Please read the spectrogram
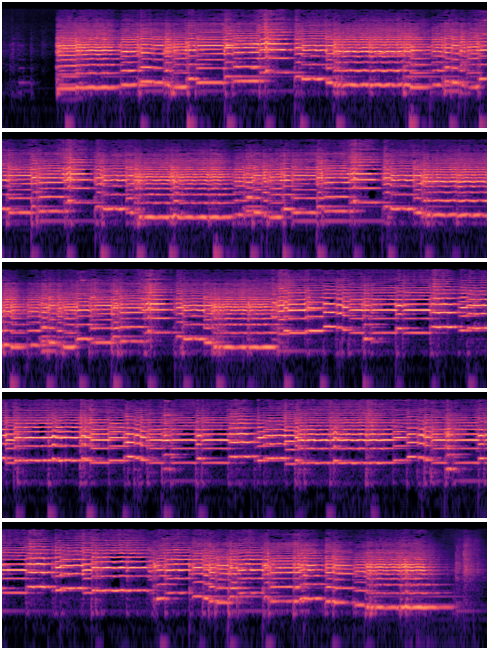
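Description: Solo fiddle playing a Scottish strathspey, starting about a second in, with a steady low tap keeping the beat at about two to three a second.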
